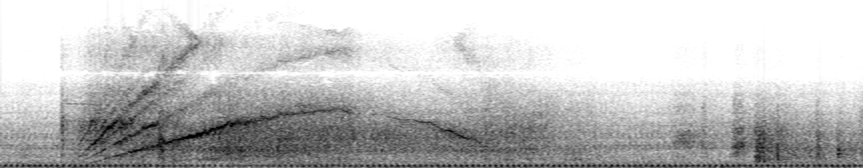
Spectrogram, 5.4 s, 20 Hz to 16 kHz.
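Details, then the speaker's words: Mid-motor RC drag car testing a 66-foot pass with 5 degrees more timing: the motor's whine shoots up in pitch almost instantly at launch, in a harsh, abrupt hit. It took the timing but the launch was too violent, so the owner plans to reduce point. "It took it, but I think it was pretty violent. I mean, it was pretty violent."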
